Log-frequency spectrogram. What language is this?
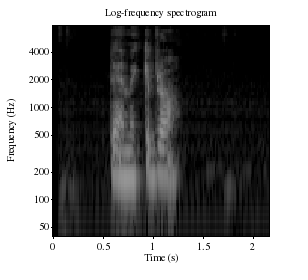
Swedish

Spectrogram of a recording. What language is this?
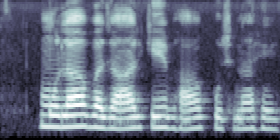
Chhattisgarhi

